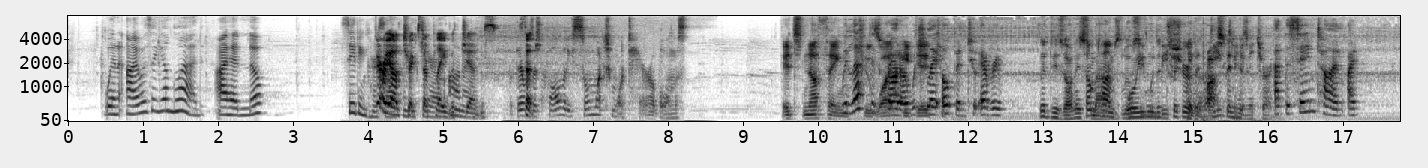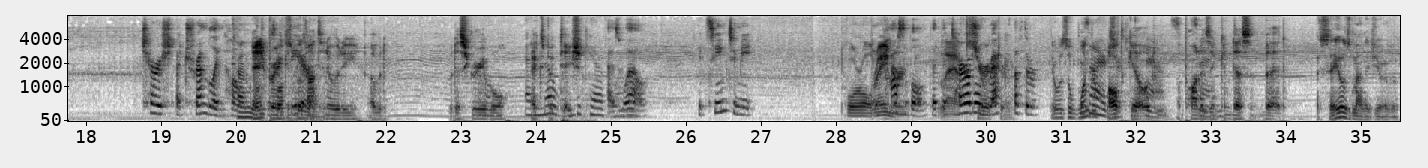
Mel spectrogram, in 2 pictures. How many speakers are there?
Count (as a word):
nine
